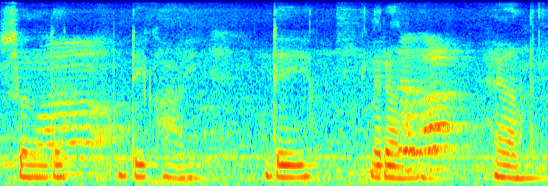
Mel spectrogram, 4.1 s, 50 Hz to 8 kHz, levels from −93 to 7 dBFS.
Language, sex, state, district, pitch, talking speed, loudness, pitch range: Hindi, female, Haryana, Rohtak, 195 Hz, 75 wpm, -16 LUFS, 185-200 Hz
